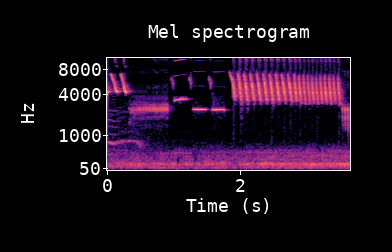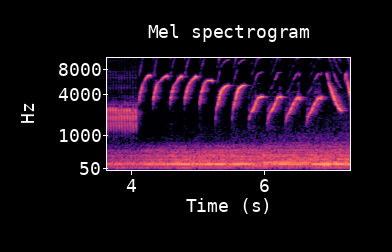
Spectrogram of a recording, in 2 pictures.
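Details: Singing Yorkshire canary in a training song: varied short phrases, a long rapid throbbing trill, a lower buzzy stretch, then loud repeated curving whistled sweeps, with a low hum beneath.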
